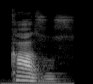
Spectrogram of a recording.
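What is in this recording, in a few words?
"kazus", Azerbaijani; Orfoqrafiya Lüğəti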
